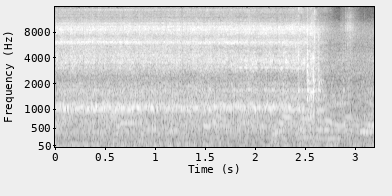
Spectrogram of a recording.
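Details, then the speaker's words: Ceiling fan with windings and capacitor checked good, run on series bulb then direct supply, turning slowly: steady high-pitched whine and scraping "khis khis" chatter; dry, dragging bearings causing the noise. "तो ये आवाज कहीं करुच्ची खिस खिस खिस खिस खिस खिस आवाज कहीं करुच्"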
